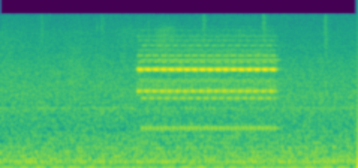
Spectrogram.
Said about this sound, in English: And so here we've got a phone ringing. I took care of it. Did you? Well, that's the first time I got a phone call over the microphone.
